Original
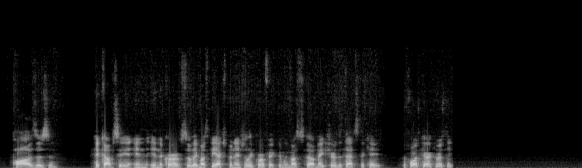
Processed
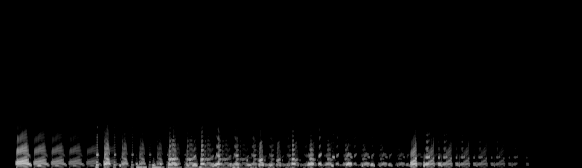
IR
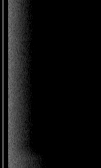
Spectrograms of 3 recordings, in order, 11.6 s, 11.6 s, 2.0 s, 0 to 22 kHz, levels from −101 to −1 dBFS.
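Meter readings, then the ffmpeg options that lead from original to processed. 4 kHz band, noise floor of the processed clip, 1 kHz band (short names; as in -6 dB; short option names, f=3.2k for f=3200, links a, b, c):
under -15 dB, under -85 dBFS, -7.0 dB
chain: -filter_complex "[0:a]acrossover=split=2900[a][b];[b]acompressor=threshold=-55dB:ratio=4:attack=1:release=60[c];[a][c]amix=inputs=2:normalize=0,equalizer=f=320:w=1.2:g=-10,afftfilt=real='re*gte(hypot(re,im),0.141)':imag='im*gte(hypot(re,im),0.141)':win_size=1024:overlap=0.75,aeval=exprs='0.158*sin(PI/2*1.58*val(0)/0.158)':c=same,asplit=2[d][e];[e]aecho=0:1:352|704|1056|1408|1760:0.2|0.0978|0.0479|0.0235|0.0115[f];[d][f]amix=inputs=2:normalize=0,volume=-9dB"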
